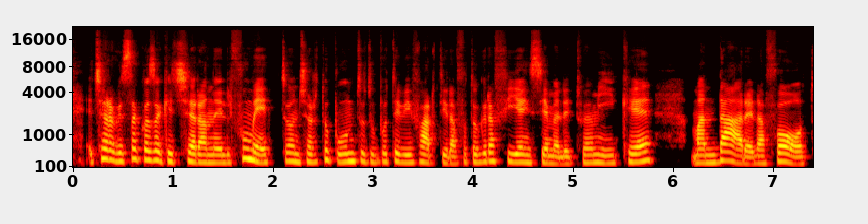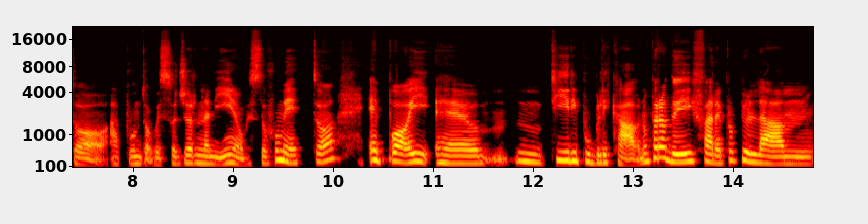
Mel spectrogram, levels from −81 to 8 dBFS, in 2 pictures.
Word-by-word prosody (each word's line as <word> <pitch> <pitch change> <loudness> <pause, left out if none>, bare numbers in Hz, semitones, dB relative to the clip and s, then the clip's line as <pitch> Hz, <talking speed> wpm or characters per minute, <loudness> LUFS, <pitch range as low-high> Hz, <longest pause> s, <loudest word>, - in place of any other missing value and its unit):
E - - -7
c'era 255 -3 +3
questa 205 +5 0
cosa 235 -2 +2
che 205 -2 -1
c'era 190 -1 +4
nel 180 0 -1
fumetto, 190 -3 +1
a - - +1
un 200 - -1
certo 190 +5 -3
punto 200 +1 -1
tu 185 -1 -8
potevi 190 -1 -3
farti 180 -2 0
la 160 -2 -1
fotografia 190 +3 -2
insieme 175 -2 -1
alle 155 0 -2
tue 175 +3 -7
amiche, 180 +5 -1 0.4
mandare 175 -2 +4
la 165 +2 0
foto, 155 -6 +1
appunto, 155 -2 -8
a - - -11
questo 140 +2 -7
giornalino, 165 -1 -3
questo 150 +4 -8
fumetto 195 +2 -1 0.3
e 235 -2 0
poi, 200 -4 +3
ehm 175 +8 -3
mhmm, 200 -4 -4
ti 225 -1 0
ripubblicavano, 195 -3 0
però 285 +7 +5
dovevi 195 -2 +4
fare 190 -6 +2
proprio 220 -1 -2
la, 160 -4 +4
mhmm, 150 -1 -5
185 Hz, 170 wpm, -22 LUFS, 170-205 Hz, 0.4 s, però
